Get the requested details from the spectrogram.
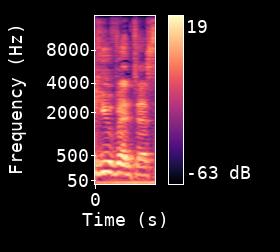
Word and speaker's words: Juventus: I know it's a J-U, but even if it was Jew, it's pronounced kind of both ways. It's primarily Juventus. That's how most people say it. But I've heard it the other way too, where it's like tomato, tomato, Juventus, Juventus. But it's Juventus.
